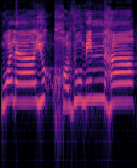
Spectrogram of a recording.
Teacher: منہا میں نون ساکن حالت میں آ رہا ہے اور آگے حروف ہلکی میں سے ہا رہا ہے تو یہاں پر ہم غنہ کچھ بھی نہیں کریں گے بلکہ واضح کر کے پڑھیں گے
